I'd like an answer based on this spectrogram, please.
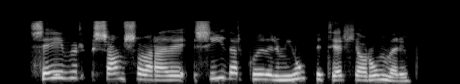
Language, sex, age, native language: Icelandic, female, 40-49, Icelandic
